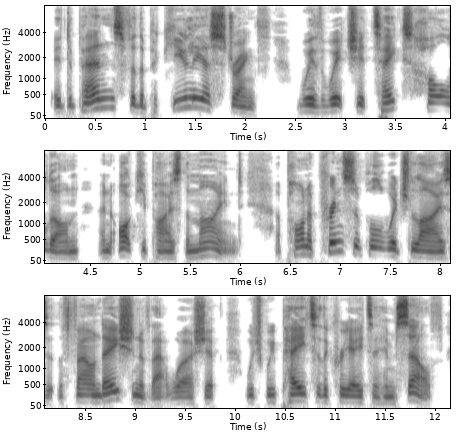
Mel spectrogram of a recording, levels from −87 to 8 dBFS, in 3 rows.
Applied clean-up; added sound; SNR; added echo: none; none; none; none.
